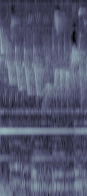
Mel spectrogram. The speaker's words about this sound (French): Coucou, jolis oiseaux. Comment vas-tu ce matin?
